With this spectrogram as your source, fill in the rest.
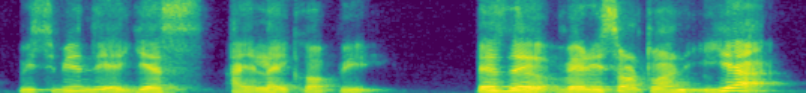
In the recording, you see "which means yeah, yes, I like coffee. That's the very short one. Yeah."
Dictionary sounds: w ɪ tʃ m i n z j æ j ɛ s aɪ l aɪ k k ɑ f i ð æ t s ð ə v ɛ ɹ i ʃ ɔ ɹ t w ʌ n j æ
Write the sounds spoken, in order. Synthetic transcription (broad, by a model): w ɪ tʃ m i n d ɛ j ɛ s aɪ l aɪ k k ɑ p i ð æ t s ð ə v ɛ ɹ i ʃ ɔ ɹ t w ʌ n j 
